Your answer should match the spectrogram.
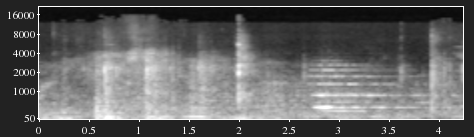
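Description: Faint handling and movement noises with a few sharp clicks, and a brief pitched squeak lasting under a second about three seconds in.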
